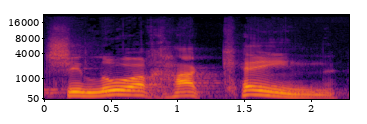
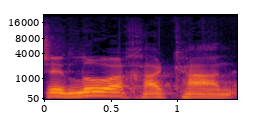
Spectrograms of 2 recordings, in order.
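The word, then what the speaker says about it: שילוח הקן: Some pronounce it Shiluach HaKain, but commonly it's pronounced Shiluach HaKan.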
